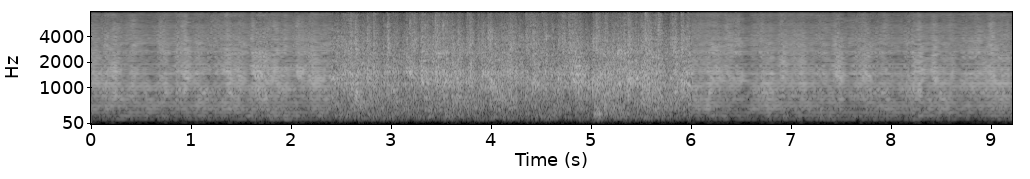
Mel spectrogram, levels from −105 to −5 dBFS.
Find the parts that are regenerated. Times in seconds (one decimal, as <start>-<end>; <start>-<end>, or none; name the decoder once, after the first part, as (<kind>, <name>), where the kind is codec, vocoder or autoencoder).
0.0-2.4 (vocoder, HiFi-GAN); 6.0-9.2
